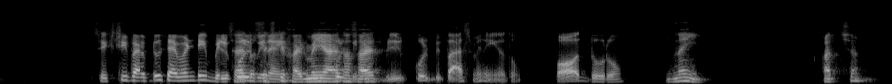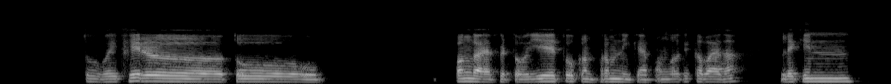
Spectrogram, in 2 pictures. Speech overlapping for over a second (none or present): present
